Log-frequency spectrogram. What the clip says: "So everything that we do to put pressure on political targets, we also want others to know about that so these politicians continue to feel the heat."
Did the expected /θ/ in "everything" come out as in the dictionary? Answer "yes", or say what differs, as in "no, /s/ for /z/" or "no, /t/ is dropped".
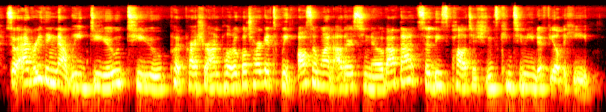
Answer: yes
